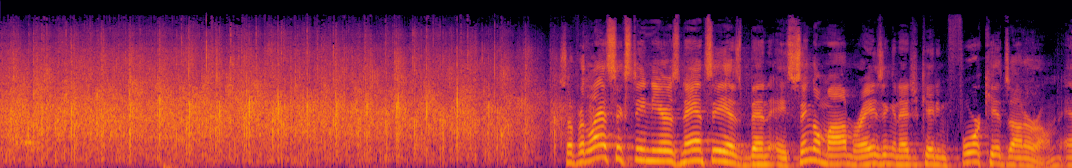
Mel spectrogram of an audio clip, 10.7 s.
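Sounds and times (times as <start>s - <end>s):
large audience applause: 0.0s - 5.8s
speech: 5.6s - 10.7s.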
